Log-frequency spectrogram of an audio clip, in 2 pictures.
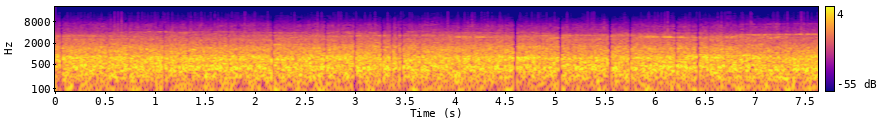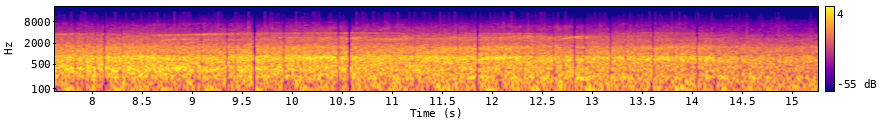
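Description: A large stadium crowd murmurs and chants.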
